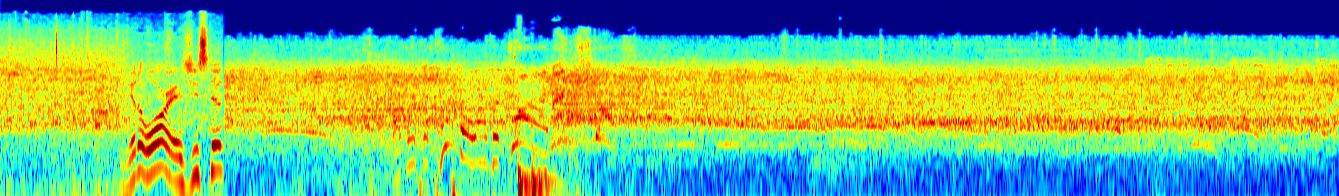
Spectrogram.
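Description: A large crowd cheers and roars loudly in an echoing arena.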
